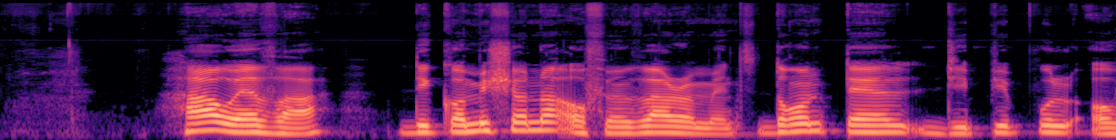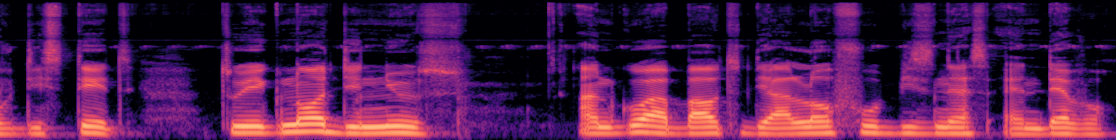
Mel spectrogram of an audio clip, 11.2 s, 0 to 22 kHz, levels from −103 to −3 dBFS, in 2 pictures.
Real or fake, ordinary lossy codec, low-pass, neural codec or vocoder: real; none; none; none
